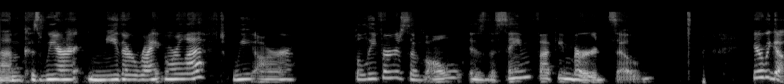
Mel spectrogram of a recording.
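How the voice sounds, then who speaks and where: Woman's somewhat breathy voice at a fairly slow pace. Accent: American. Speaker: podcast co-host. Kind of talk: casual podcast chat. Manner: hesitant, many filler words.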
